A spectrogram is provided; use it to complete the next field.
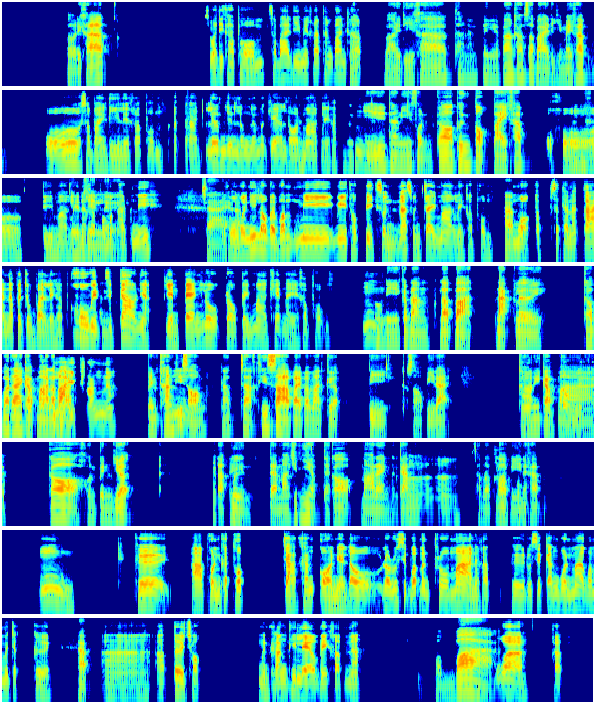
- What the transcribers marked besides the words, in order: tapping; in English: "topic"; unintelligible speech; in English: "trauma"
- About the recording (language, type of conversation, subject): Thai, unstructured, โควิด-19 เปลี่ยนแปลงโลกของเราไปมากแค่ไหน?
